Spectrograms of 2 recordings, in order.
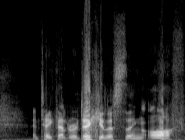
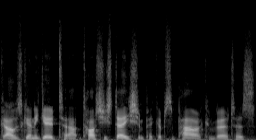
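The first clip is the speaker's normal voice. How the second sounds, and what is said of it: Tom Holland's British accent. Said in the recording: “Doing his American accent? Oh, he's British. His British accent. ... why are you talking like that?”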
